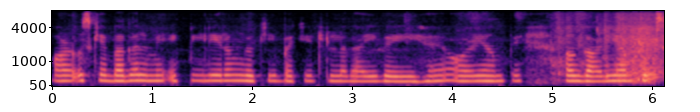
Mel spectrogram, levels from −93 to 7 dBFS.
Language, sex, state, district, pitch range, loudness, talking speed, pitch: Hindi, female, Chhattisgarh, Sukma, 205-220 Hz, -19 LUFS, 165 wpm, 215 Hz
